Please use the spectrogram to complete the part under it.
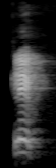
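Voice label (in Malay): "klip", Malay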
